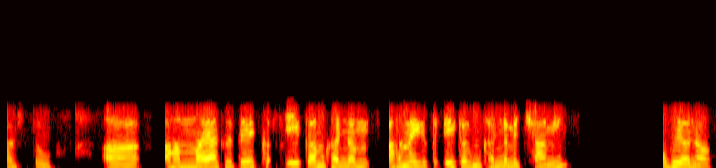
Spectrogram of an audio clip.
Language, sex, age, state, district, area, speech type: Sanskrit, female, 18-30, Delhi, North East Delhi, urban, conversation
